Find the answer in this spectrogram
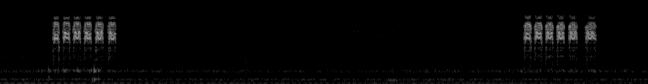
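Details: Second-brood great tit fledglings leaving the nest, 2016; two separate bursts of fast, high ticking notes, about six ticks each, roughly five seconds apart, with quiet faint chirps in between.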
